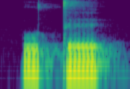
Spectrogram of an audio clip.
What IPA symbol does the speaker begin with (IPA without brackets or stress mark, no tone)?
o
